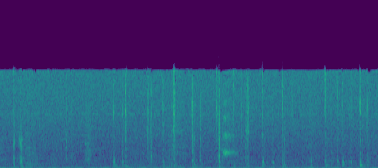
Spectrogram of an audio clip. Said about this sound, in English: And then so you don't have to see me typing all this, I pre-cooked an interface that we'll just copy in.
